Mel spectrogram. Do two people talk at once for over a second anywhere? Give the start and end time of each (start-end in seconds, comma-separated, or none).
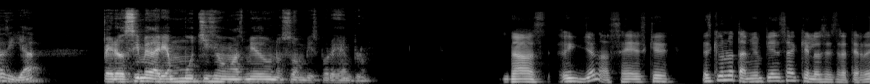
none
